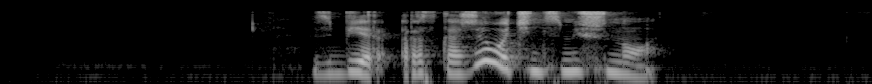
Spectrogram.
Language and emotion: Russian, positive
